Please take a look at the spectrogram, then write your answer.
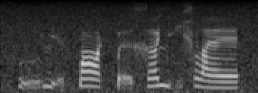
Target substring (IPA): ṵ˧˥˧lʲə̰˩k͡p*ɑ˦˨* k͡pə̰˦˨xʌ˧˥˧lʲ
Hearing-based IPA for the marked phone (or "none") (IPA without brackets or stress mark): ɑ˦˨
